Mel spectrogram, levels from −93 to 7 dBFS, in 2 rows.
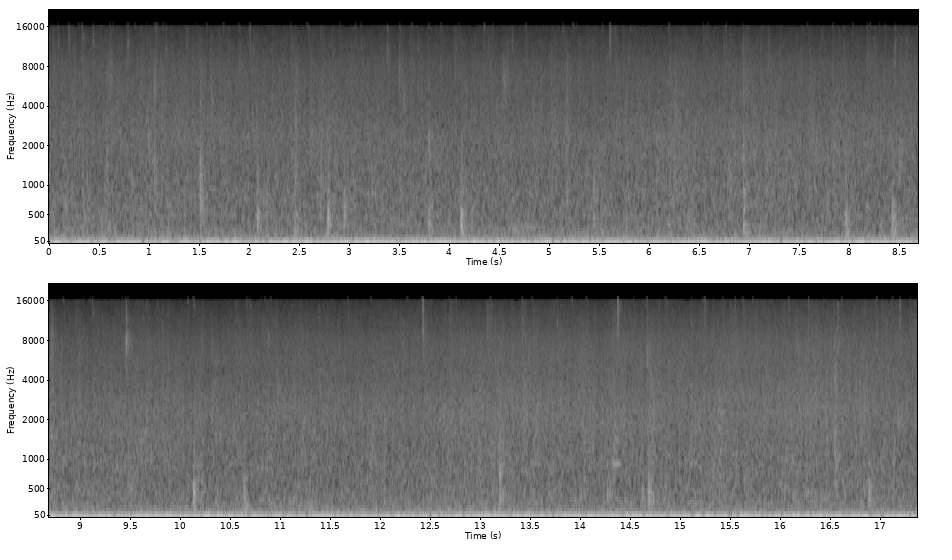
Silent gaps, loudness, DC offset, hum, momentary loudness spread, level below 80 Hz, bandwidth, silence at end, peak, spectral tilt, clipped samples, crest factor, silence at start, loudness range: none; -29 LUFS; under 0.1%; none; 2 LU; -24 dBFS; 17 kHz; 0 s; -8 dBFS; -3.5 dB/octave; under 0.1%; 16 dB; 0 s; 1 LU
